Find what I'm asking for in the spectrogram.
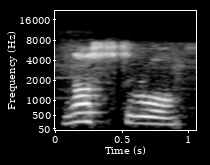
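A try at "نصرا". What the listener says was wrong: No, that's how you pronounce the sword, but not the seen. It should be you should be smiling when you say this. So Nasra. So yeah, that's when we have seen, but we have sword here. So let's pronounce the sword now. So Nasra.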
